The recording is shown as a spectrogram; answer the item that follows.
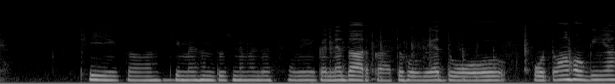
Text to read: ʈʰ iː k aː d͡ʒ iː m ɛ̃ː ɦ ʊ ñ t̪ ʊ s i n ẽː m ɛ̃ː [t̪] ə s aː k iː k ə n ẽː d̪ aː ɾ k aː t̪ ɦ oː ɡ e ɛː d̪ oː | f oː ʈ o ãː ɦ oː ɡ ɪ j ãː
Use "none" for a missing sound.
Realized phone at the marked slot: d̪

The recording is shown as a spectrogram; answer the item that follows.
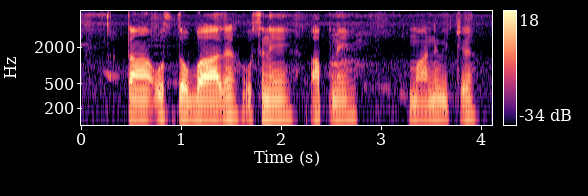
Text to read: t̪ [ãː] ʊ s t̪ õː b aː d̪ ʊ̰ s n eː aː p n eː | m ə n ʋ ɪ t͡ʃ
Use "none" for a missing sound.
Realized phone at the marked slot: ãː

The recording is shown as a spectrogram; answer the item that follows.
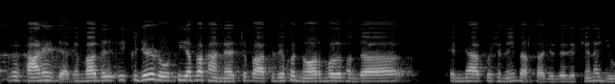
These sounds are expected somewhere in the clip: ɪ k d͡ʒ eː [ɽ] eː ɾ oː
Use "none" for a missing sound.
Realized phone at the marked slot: ɽ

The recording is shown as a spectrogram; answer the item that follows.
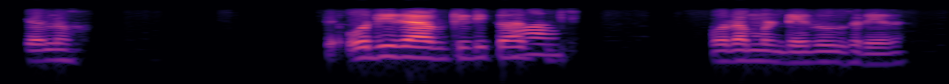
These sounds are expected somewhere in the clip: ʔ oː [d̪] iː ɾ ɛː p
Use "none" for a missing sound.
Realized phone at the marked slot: d̪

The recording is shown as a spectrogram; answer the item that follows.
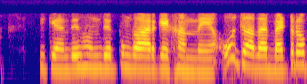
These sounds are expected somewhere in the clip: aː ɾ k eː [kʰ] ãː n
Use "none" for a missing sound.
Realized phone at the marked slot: kʰ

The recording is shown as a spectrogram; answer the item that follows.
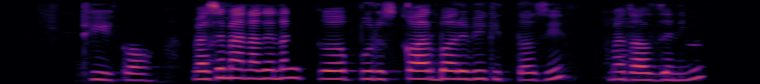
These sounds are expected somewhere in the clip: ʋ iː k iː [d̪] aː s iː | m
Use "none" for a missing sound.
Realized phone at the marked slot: t̪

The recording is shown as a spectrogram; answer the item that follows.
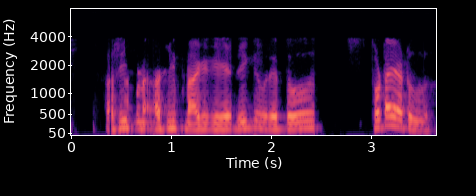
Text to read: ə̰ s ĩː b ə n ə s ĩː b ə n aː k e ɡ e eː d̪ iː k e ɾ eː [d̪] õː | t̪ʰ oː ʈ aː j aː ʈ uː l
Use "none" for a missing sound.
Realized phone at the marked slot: t̪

